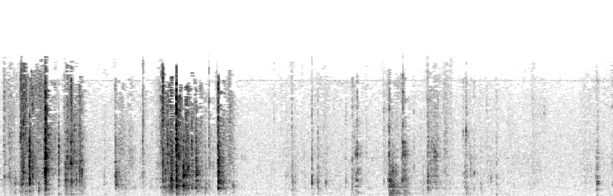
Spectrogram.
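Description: Rustling and clicking of clear plastic zip cash envelopes in a ring binder being handled and opened as banknotes are taken out, busiest in the first two seconds, with another sharp click about four seconds in.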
